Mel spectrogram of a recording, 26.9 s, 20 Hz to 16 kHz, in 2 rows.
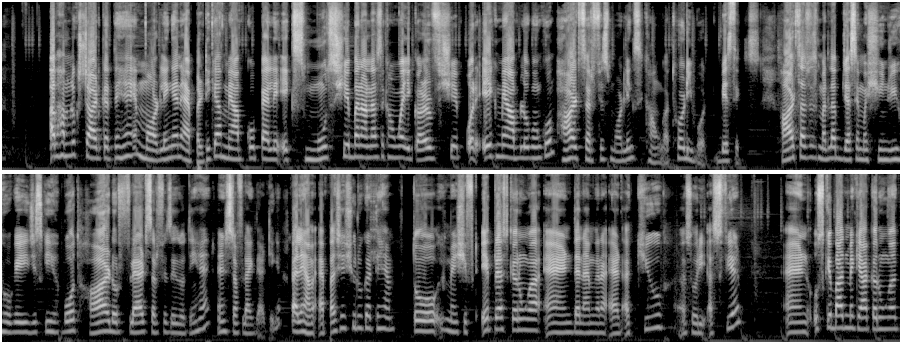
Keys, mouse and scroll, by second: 0.3 click, 3.1 a, 3.3 x, 17.4 middle click, 18.2 middle click, 19.0 shift+a, 24.4 click.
